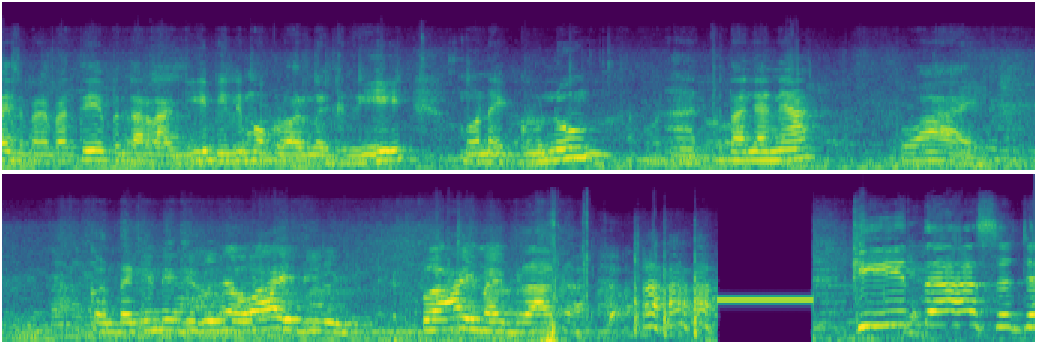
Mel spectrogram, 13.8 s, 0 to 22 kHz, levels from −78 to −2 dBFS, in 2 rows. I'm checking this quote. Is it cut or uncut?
cut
